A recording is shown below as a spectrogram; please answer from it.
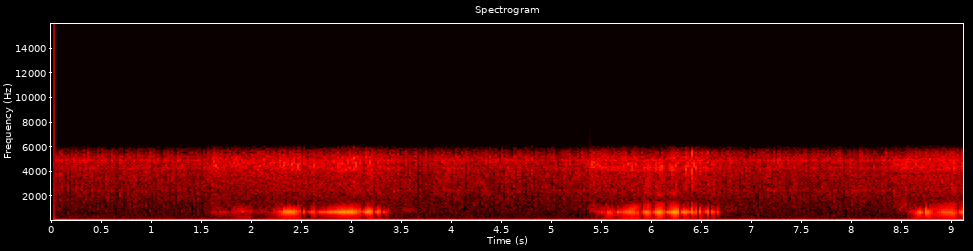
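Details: Snoring while sleeping between grandpa's legs: slow, regular, rumbling snores about every three to four seconds over a steady low hum.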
